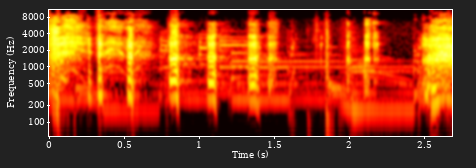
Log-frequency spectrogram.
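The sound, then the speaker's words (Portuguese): A person makes a rapid series of buzzy, pitched fart sounds with the mouth into a microphone, several short blurts and a few drawn-out ones, unaccompanied by speech. “O cara tá peidando pela boca.”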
